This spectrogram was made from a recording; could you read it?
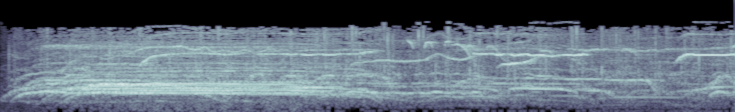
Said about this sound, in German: Also Freunde, jetzt ist es soweit. Lasst mal einen Applaus hören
